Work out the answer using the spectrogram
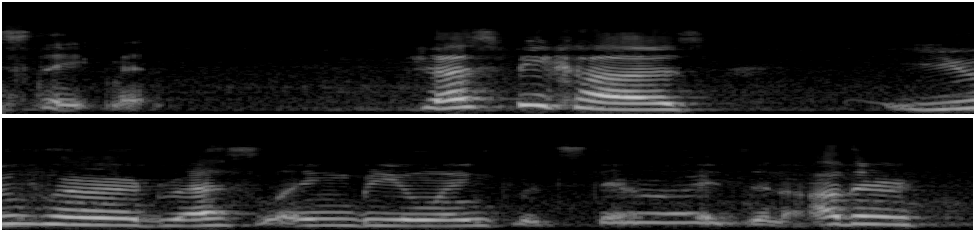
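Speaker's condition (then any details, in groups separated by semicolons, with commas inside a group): Cerebral palsy; lifelong, wheelchair user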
